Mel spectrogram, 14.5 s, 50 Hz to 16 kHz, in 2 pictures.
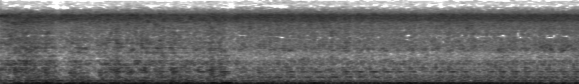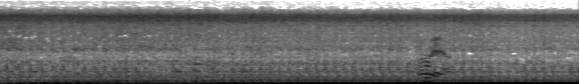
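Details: V8 after the broken pushrod was removed and replaced, choke pulled on a cool night, exhaust full of holes: steady, even idle with a firm rumble and leaky exhaust rasp, no dropouts. All eight cylinders are firing.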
